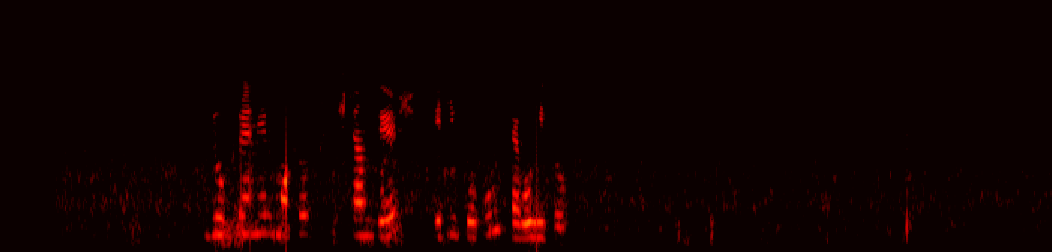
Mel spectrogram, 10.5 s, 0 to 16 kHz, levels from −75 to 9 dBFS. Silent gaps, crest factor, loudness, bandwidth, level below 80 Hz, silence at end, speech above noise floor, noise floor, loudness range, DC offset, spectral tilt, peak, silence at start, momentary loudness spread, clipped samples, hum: none; 24 dB; -43 LUFS; 7 kHz; -86 dBFS; 1.4 s; 28 dB; -70 dBFS; 5 LU; under 0.1%; -1.5 dB/octave; -24 dBFS; 0.9 s; 27 LU; under 0.1%; none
